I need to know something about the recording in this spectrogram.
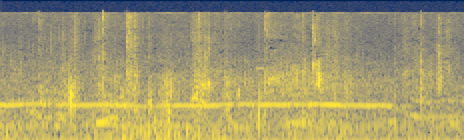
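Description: A faint, long whistled note held steady for nearly two seconds, sinking slightly in pitch before it stops, with a few light clicks and knocks around it.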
